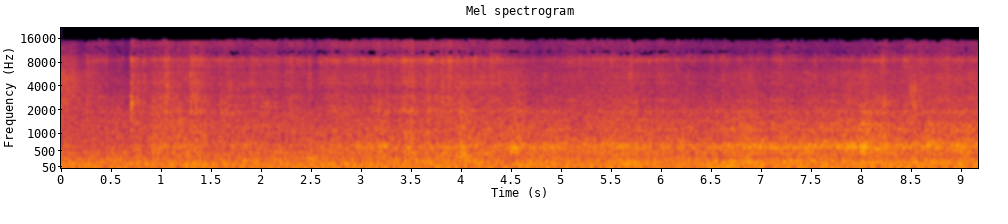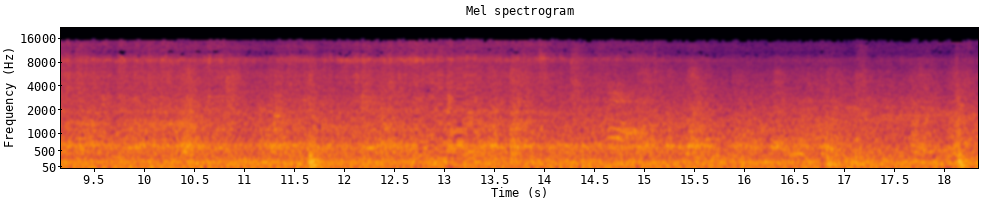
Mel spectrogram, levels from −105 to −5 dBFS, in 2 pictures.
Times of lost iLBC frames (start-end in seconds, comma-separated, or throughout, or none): none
